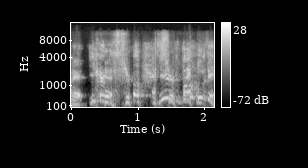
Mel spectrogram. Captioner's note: laughing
